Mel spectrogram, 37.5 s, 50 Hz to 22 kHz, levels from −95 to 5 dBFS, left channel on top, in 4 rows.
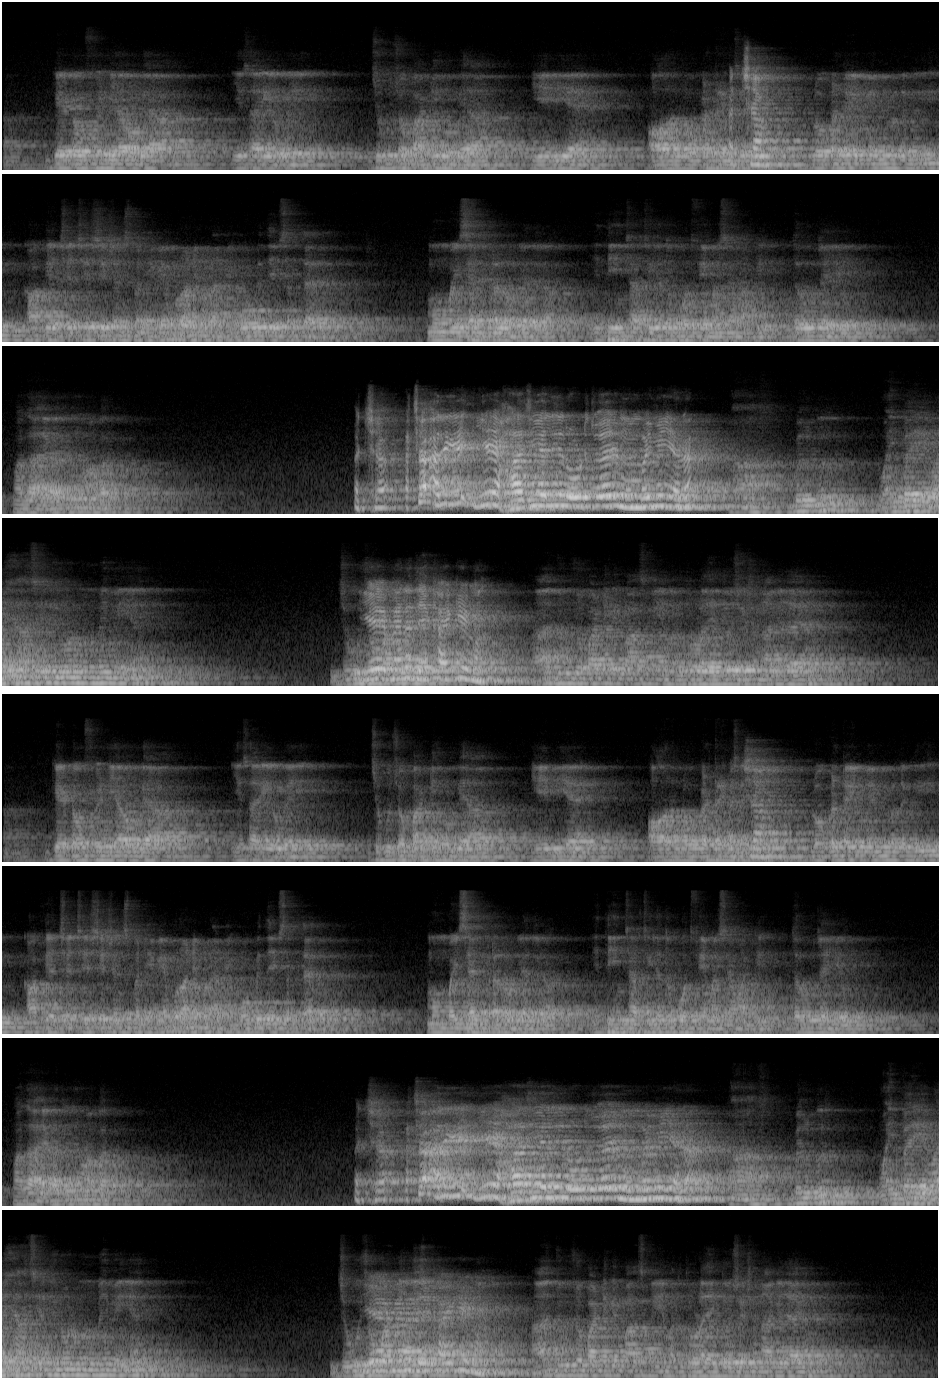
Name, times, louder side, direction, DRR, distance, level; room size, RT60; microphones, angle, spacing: voice 1, 0.4-1.7 2.3-3.1 3.6-4.9 5.3-5.8 6.5-7.7 8.1-12.6 13.6-14.9 15.2-17.8 18.8-19.8 26.0-27.0 27.5-29.5 31.4-32.4 33.4-36.2, left 1 dB, 40° right, -3 dB, 1.8 m, -32 dB
voice 2, 22.9-25.6 31.7-33.0, left 2 dB, 40° left, 4 dB, 0.6 m, -23 dB
10.0 x 4.2 x 7.5 m, 2.1 s
head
